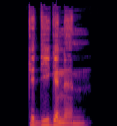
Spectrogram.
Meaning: strong dative masculine/neuter singular of gediegen
- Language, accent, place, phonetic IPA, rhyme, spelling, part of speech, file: German, Germany, Berlin, [ɡəˈdiːɡənəm], -iːɡənəm, gediegenem, adjective, De-gediegenem.ogg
